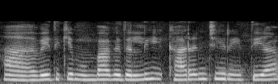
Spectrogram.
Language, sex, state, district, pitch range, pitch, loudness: Kannada, female, Karnataka, Shimoga, 220-240 Hz, 225 Hz, -14 LUFS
